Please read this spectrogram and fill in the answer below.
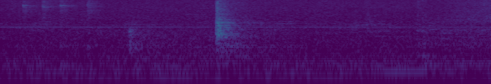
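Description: Near silence with a faint tick about half a second in and a sharper single click about a second in.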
